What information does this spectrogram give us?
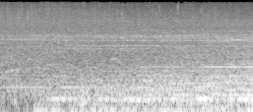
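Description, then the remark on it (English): Heavy rain pours down outside a house over a mudflat in a dense, steady hiss with a low rumble underneath, swelling in just after the start and continuing without pause. No one speaks. “It's raining hard outside, and Arthur looks out to the large cross sticking up out of the mudflat.”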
